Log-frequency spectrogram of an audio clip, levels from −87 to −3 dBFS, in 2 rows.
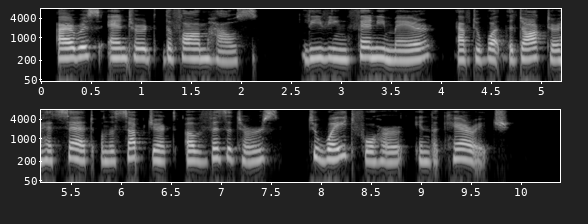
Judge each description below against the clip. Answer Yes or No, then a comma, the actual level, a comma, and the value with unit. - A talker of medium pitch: No, high, 225 Hz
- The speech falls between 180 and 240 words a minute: No, average, 150 wpm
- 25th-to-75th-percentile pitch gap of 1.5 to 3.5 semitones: Yes, average, 2.7 semitones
